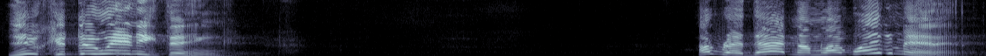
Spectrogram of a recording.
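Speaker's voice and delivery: loud, high-pitched pulpit proclamation; impassioned preaching. Acted. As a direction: preach at full force, drawing out key words. Preaches at full force.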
